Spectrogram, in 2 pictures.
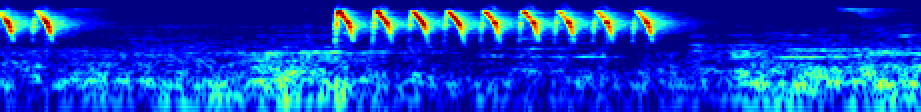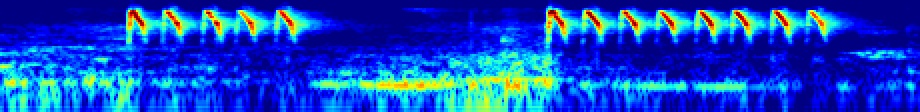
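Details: Energetic bar-winged prinia song for teaching young birds: repeated bursts of about seven fast, high, falling chirps, roughly three per second, with short quiet gaps between bursts.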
